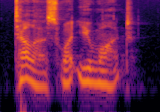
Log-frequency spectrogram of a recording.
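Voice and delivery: ordinary delivery, nothing marked

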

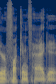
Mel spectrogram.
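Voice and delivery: put-on whispered insulting tone. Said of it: "so I just whisper that in my ear".

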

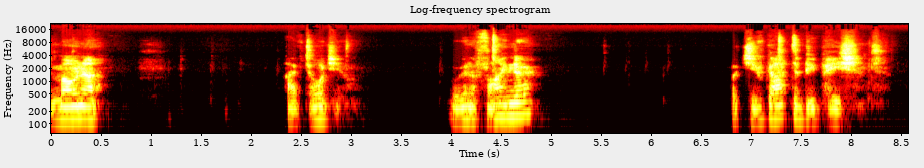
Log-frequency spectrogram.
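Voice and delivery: voice wavering a little, slightly shaky and unsteady. As narrator, voicing the captain answering Mona at the bar, slightly shaky voice. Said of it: "his voice gets a little bit shaky".

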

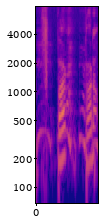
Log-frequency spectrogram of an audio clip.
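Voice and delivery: fake burp-filled voice. Imitating the mother's struggling pardon: imitating a pardon full of burp air. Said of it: "un pardon qui reste de l'air, là, de rotte".

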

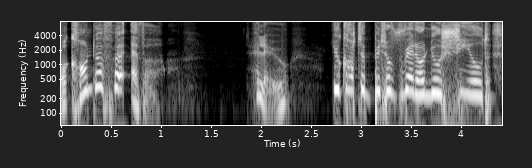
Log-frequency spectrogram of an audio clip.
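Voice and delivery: breathless, panting posh British accent, very high-pitched. Reading a line as a posh british man running after a bus: posh british accent, panting. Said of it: "read it in the accent of a posh British man chasing after a bus".

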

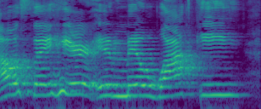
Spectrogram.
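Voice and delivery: stress on here in Milwaukee. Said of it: "You have to put emphasis on that".

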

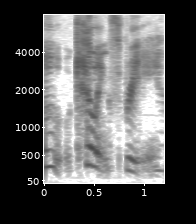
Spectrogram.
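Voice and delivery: slow, high-pitched call stretched out long.

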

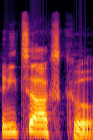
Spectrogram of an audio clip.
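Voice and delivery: put-on cool-sounding Cajun accent, pitched very high. Describing a childhood character to a co-host, in a Gambit impression. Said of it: "do you like my impression of Gambit?".

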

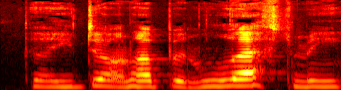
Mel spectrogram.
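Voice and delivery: muttered, mumbling. Narrator reads a man left alone in the dark, muttering. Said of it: "he muttered".

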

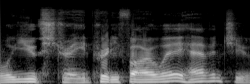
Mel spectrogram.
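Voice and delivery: eerie, oddly off-kilter, creepy stranger voice. Retelling a movie scene, the stranger talking to lost travelers: imitating a creepy character. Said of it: "he gets real creepy".

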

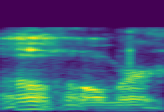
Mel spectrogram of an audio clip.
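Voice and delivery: soft cartoonish motherly voice. Wanting to unwind on a Sunday night, the speaker does a bit: Marge Simpson voice. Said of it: "I just wanna do Marge voice".

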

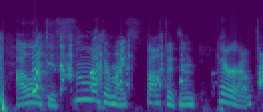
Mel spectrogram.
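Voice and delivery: sinister, little cartoon villain voice with lisp. A co-host repeats her own sentence as a little evil villain with a lisp. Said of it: "It's like a little evil villain with a lisp".

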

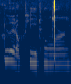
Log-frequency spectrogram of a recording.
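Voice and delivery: hushed, drawn-out delivery. Acting out what she would say afterwards, in a slow, quiet voice. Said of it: "it has to be like slow and like quiet".

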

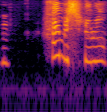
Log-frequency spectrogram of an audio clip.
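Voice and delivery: high squeaky cartoon voice. Attempting an Elmo voice, Elmo impression sounding like Mickey Mouse. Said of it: "I keep doing a fucking Mickey Mouse when I do Elmo".

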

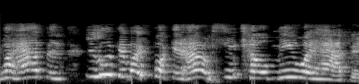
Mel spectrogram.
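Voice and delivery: mock very high, loud, tearful crying freak-out. Retelling answering the cops at the door: retelling crying while freaking out. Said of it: "I'm freaking out and I'm crying".

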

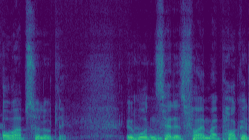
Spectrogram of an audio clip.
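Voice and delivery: ordinary talk, nothing marked

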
